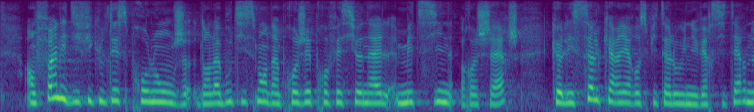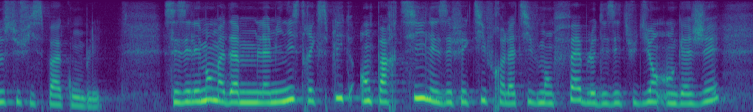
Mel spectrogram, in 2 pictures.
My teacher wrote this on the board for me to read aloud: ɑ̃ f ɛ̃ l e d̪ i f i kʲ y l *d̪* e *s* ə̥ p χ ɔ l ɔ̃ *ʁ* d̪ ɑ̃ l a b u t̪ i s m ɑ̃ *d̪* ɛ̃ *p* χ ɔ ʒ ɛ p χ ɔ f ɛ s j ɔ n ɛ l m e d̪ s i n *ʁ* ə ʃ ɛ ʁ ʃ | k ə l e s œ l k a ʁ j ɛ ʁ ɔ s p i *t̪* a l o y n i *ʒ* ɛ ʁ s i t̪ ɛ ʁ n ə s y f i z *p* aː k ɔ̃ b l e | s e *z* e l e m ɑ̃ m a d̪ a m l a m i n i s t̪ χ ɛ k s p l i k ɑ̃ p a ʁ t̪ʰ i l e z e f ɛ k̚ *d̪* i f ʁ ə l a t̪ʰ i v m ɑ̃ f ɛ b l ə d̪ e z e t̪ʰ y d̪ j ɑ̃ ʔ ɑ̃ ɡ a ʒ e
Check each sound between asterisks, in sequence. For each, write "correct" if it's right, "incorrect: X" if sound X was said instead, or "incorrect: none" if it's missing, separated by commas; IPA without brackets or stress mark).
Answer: incorrect: t̪, correct, incorrect: ʒ, correct, correct, correct, correct, incorrect: v, correct, correct, incorrect: t̪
